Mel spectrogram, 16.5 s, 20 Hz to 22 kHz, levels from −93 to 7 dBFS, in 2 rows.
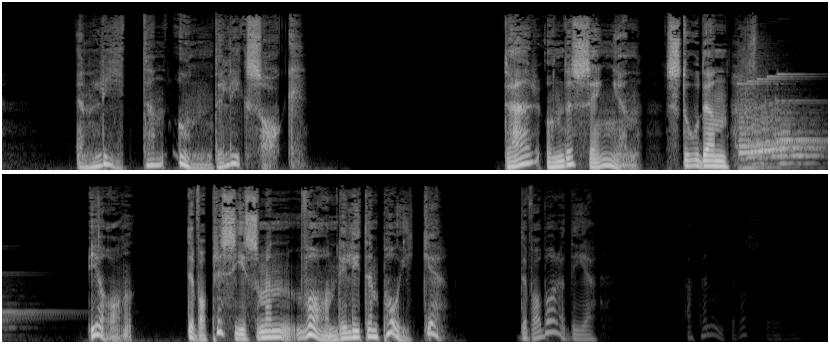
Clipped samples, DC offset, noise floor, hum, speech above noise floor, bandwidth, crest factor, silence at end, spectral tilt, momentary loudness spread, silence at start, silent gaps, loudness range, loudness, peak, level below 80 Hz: under 0.1%; under 0.1%; under -90 dBFS; none; over 67 dB; 16.5 kHz; 22 dB; 2.4 s; -4.5 dB/octave; 18 LU; 0.75 s; 3.50-4.85 s, 12.92-13.36 s; 11 LU; -23 LUFS; -2 dBFS; -48 dBFS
